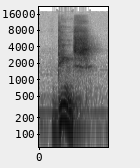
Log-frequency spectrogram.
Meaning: 1. his, the latter's (genitive masculine and neuter singular of die) 2. the latter's (genitive singular of die)
- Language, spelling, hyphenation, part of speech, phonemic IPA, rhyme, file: Dutch, diens, diens, determiner, /dins/, -ins, Nl-diens.ogg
